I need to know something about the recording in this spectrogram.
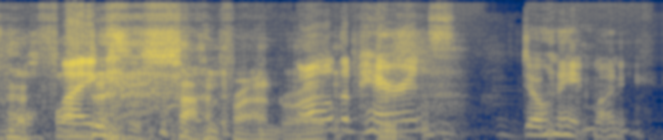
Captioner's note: all laughing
